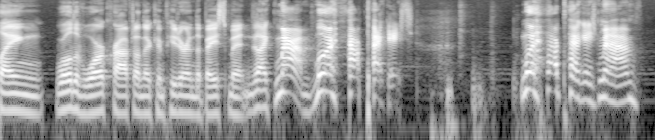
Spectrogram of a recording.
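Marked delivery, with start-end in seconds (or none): 2.7-6.4 put-on squeaky, very high cartoon boy voices. Retelling a cartoon scene of boys gaming in a basement: South Park boys voice. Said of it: "that South Park episode where, like, all the boys are".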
